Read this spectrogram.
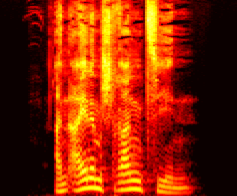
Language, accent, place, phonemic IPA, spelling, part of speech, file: German, Germany, Berlin, /an ˈaɪ̯nəm ʃtʁaŋ ˈt͡siːən/, an einem Strang ziehen, verb, De-an einem Strang ziehen.ogg
- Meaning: to pull together, work together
